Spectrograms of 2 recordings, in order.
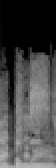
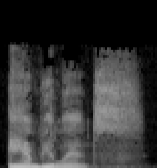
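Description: First: The word is said fast and casually. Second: The word is said slowly and carefully. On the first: This is how the word comes out without thinking. The speaker calls it wrong. "If I say it fast and I don't think it" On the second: The speaker is consciously avoiding a mispronunciation. The speaker calls it right. "You see how slow I have to say it"

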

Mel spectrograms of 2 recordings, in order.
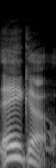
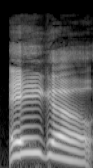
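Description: First: The name is said in a softer, middle way. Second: The name is said in a harsh, sharp way. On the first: The speaker calls it right. "It's just Ego. It's just like a happy medium" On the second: The speaker calls it wrong. "the way they say it sounds so harsh and sharp"

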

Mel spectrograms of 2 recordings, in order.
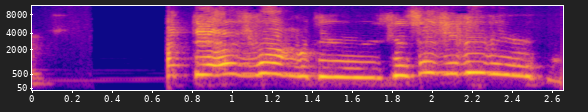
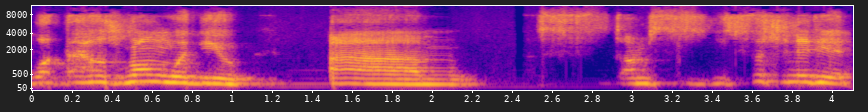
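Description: First: It is said in a squeaky Mickey Mouse voice. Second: It is said in a powerful, forceful voice.

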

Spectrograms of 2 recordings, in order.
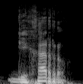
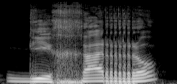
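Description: First: The consonants are light, brief and flow smoothly. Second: The consonants are strongly marked and held longer. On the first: The speaker calls it right. "Todo muy fluido, restándole importancia a las consonantes" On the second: The speaker calls it wrong. "En vez de decir guijarro"

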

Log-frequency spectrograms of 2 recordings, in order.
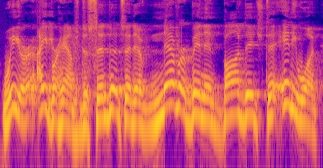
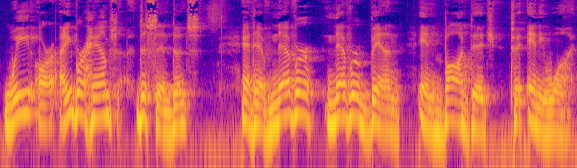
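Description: First: It is read at a normal, faster pace. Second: It is read slowly and deliberately.

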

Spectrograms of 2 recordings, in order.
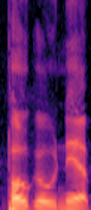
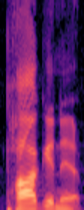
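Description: First: The middle vowel is a full 'o' sound. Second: The middle vowel is a weak, reduced sound. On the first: The speaker calls it wrong. "it's spelled Pogonip, just like it sounds. Pogo Nip" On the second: The speaker calls it right. "but it's pronounced Poganip"

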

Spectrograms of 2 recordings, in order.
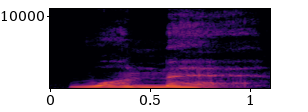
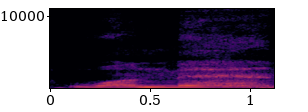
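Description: First: It is in a higher-pitched movie-trailer voice. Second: It is in a lower, deeper movie-trailer voice.

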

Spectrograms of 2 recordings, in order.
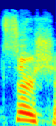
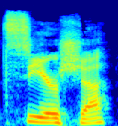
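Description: First: The first vowel is an 'er' sound. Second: The first vowel is not an 'er' sound. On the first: This is how the name's owner says it. "she pronounces it Saoirse" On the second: This is how some other Irish speakers say it. "other Irish people sometimes pronounce it Saoirse"

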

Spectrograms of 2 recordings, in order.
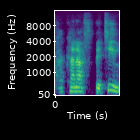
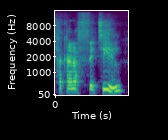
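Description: First: The second word begins with a p sound. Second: The second word begins with an f sound. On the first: This is the modern pronunciation. "Nowadays we have Hakanaf Petil" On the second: This is the older pronunciation. "in the original pronunciation, in the time of the Talmud, dagesh was not instituted"

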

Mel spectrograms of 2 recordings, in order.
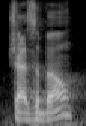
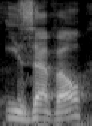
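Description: First: The name is said with English sounds. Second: The name is said with Hebrew sounds. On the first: This is the English form of the name. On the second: This is the original Hebrew form of the name.

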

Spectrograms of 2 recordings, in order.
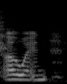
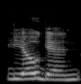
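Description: First: The name is said like Owen, without g. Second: The name is said with a hard g sound. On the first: The speaker calls it right. "it's actually pronounced Owen" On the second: The speaker calls it wrong. "who we pronounce his name"

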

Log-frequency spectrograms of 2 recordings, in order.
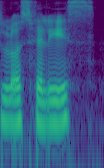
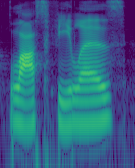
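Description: First: Feliz is pronounced the Spanish way. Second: Feliz is pronounced in an anglicized way. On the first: The speaker calls it right. "It's Los Feliz, the happy" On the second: The speaker calls it wrong. "not Los Feliz"

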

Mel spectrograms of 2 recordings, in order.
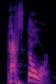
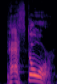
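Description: First: It is said with a Spanish accent. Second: It is said with a Spanish accent.

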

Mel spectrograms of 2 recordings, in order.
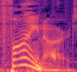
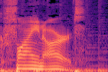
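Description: First: The pitch rises within 'fine'. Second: The pitch stays level on 'fine'. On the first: "you're like fine art, you know, like it, the emphasis is on the second half of the word fine" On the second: "if I say that word, I say like fine art"

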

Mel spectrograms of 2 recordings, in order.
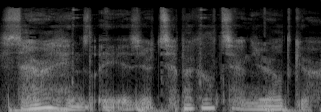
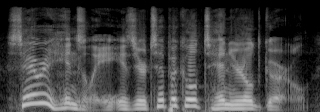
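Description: First: The voice is slower, husky and whiskey-rough. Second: The voice is ordinary at a normal pace.

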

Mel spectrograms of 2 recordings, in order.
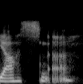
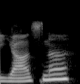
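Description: First: The middle consonant is an S sound. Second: The middle consonant is a Z sound. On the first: The speaker calls it right. "supposed to be S sound" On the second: The speaker calls it wrong. "I say Jasna"

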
